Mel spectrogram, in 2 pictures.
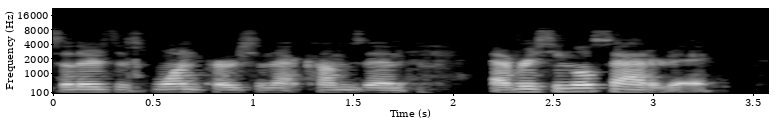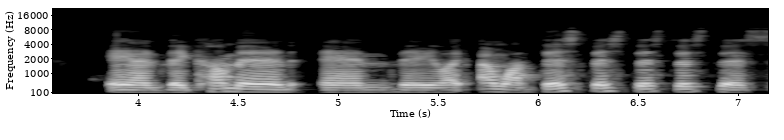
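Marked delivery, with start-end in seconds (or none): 5.7-7.2 rapid-fire, very fast rattled-off delivery with no pauses. Lottery worker retells a Saturday customer ordering, imitating a customer speaking fast. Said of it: "Says it really fast".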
